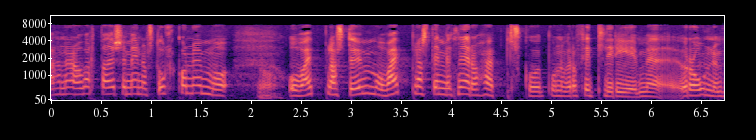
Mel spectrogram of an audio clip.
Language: Icelandic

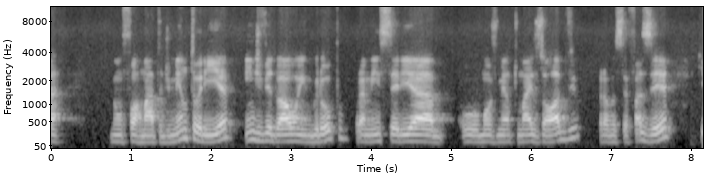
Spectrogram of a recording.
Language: Portuguese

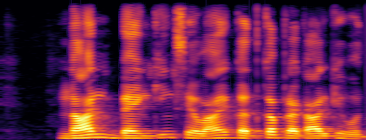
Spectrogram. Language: Chhattisgarhi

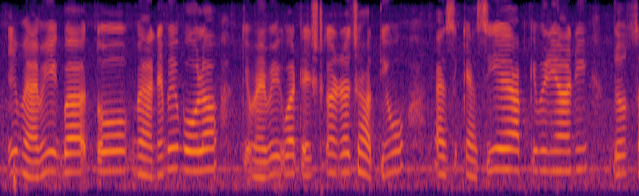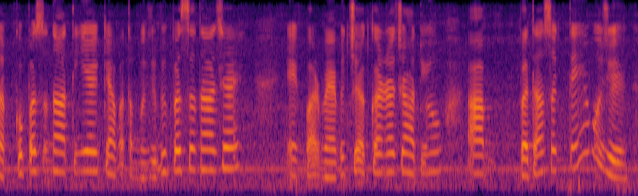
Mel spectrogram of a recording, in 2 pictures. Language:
Urdu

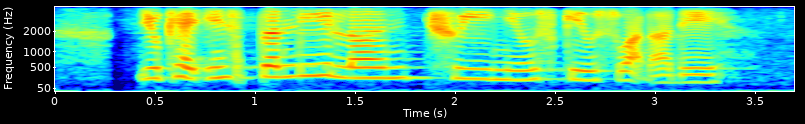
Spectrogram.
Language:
English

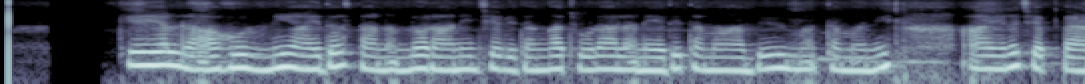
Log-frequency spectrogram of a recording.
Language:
Telugu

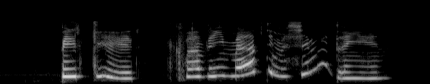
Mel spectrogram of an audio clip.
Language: Icelandic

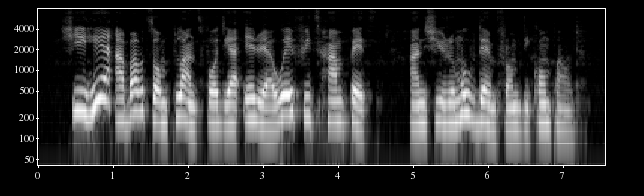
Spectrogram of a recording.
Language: Nigerian Pidgin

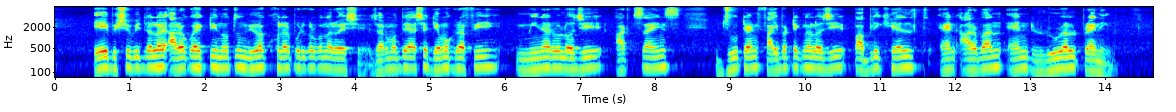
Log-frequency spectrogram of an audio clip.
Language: Bangla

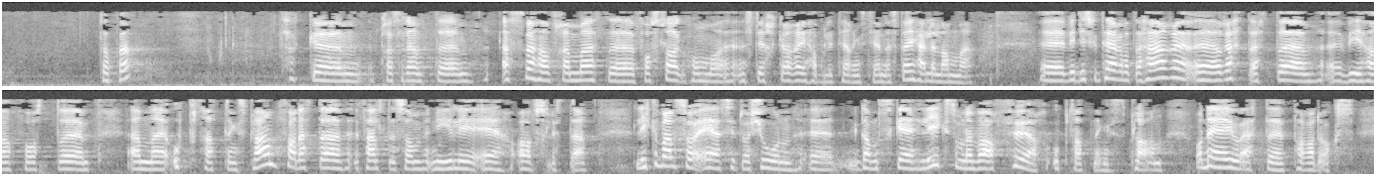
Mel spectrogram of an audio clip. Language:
Norwegian Nynorsk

